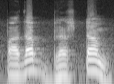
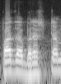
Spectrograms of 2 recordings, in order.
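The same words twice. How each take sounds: First: पदभ्रष्टम with a firm stop, padab-bhrashtam; stressed half consonant. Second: पदभ्रष्टम run quickly as pada-bhrashtam; unstressed wrong version. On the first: Teacher corrects with stress, stopped and punched. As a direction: hit and hold the ब before भ्रष्टम in पदभ्रष्टम. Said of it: "बलाघात का प्रयोग होगा". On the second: Teacher shows what not to say, quick and unstressed. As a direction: glide through पदभ्रष्टम with no stop before भ्र. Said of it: "पदभ्रष्टम नहीं बोलेंगे". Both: Shown as a demonstration.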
